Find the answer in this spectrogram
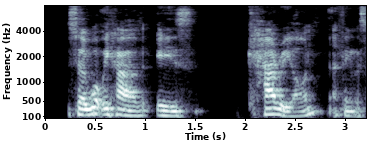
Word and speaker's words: Carrion: about yeah um so what we have is carry on i think that's how you pronounce it yes carry on i feel like we should explain a little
